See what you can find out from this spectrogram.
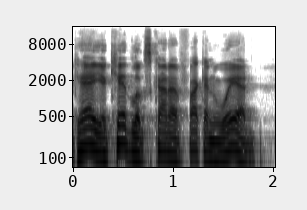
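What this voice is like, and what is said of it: Put-on Boston accent. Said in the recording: “Boston accent ... I can turn it on at a moment's notice ... I definitely picked it up”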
